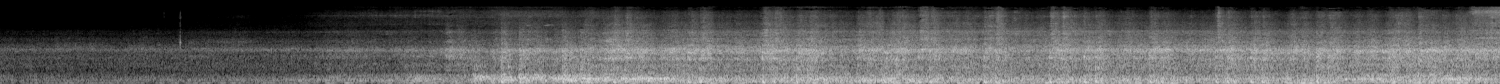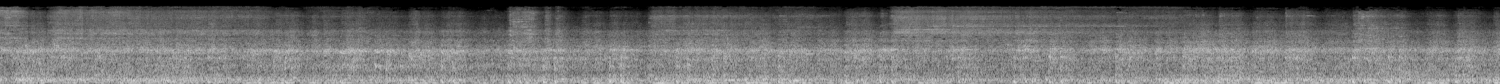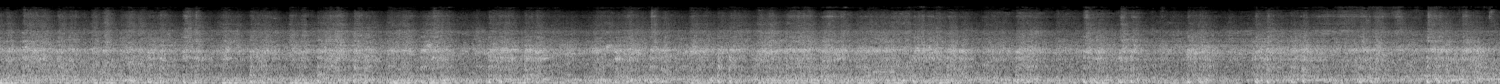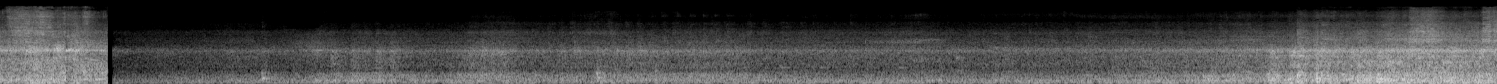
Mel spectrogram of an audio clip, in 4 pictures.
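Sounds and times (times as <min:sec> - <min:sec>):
train wheels rumbling: 0:01.6 - 0:46.2, 0:54.8 - 0:59.9.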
